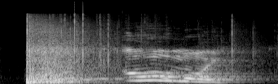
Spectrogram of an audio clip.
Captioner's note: vessel bangs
